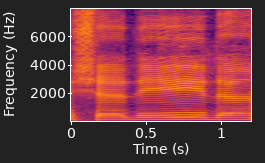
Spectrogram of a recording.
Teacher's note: دی یا مدہ ہے، ایک الف کی مقدار کے برابر کھینچ کر پڑھیں گے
